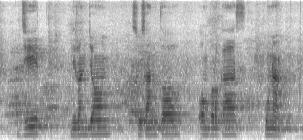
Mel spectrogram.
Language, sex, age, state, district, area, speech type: Odia, male, 18-30, Odisha, Balangir, urban, spontaneous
